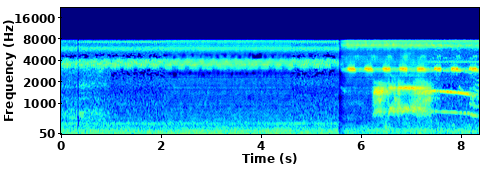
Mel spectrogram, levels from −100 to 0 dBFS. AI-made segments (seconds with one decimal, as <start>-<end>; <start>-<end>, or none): 2.1-4.6; 5.5-7.4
